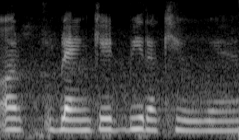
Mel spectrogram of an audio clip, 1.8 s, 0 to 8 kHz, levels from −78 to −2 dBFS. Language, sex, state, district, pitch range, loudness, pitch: Hindi, female, Bihar, Sitamarhi, 215-230 Hz, -26 LUFS, 225 Hz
